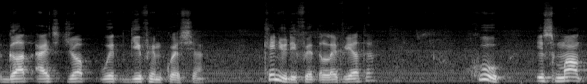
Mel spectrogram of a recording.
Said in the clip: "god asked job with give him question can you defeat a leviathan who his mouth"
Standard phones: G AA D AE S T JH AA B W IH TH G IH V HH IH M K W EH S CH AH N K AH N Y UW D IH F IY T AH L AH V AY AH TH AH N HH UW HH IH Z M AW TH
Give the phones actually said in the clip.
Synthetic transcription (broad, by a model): G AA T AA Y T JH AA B W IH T G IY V HH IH M K W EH S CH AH N K AH N Y UW D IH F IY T AH L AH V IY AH T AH HH UW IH S M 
